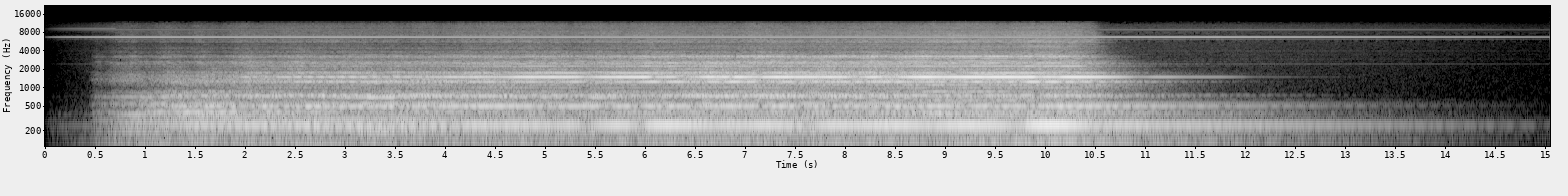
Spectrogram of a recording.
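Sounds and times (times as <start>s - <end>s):
hanging sound sculpture: 0.5s - 11.8s.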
